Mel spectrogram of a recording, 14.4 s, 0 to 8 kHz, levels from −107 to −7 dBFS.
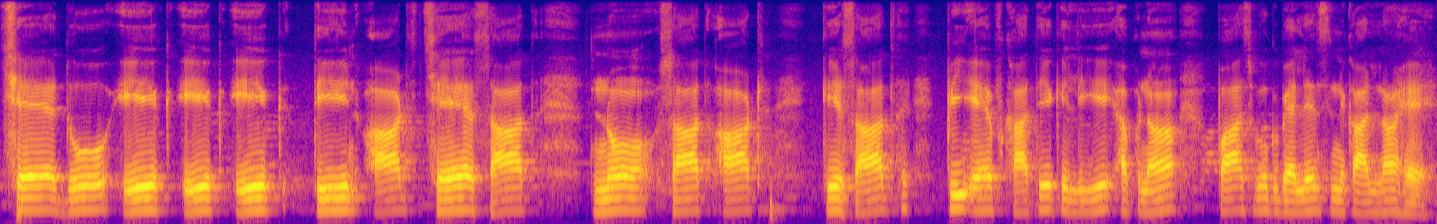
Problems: background conversations at intervals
